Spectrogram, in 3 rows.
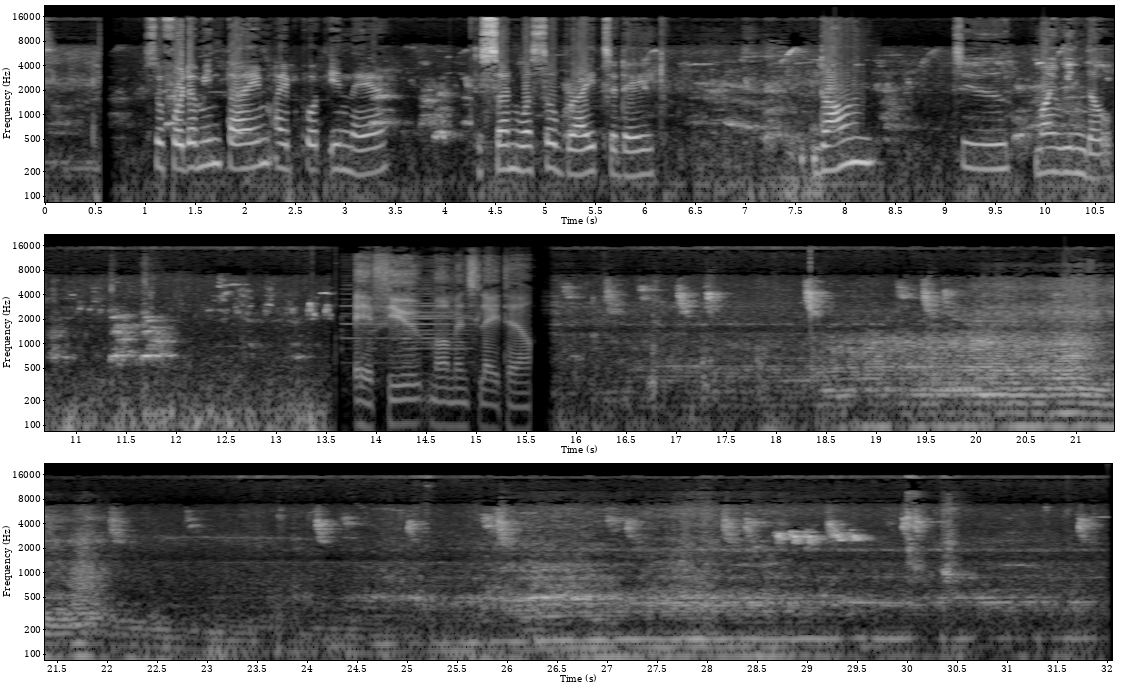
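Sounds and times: passing traffic rumble: 0.0s - 13.6s, 15.8s - 32.0s
bird chirps: 5.8s - 13.8s, 22.1s - 32.0s.

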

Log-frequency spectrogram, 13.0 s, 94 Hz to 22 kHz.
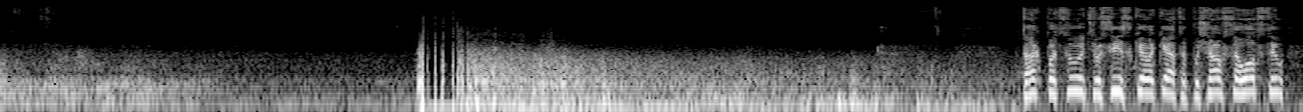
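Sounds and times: explosion blast: 0.0s - 2.4s, 4.1s - 10.2s
sharp cracks: 4.2s - 12.1s.

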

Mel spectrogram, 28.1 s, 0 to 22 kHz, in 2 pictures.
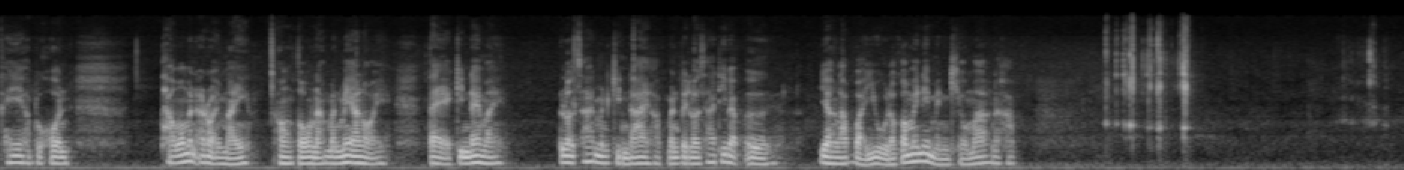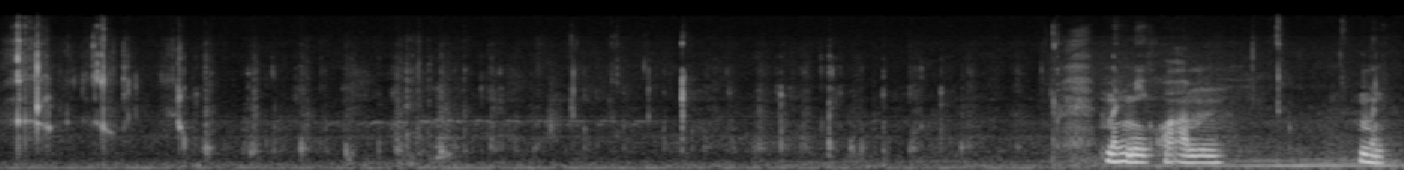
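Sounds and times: crisp crunches of biting: 11.0s - 12.0s, 13.4s - 24.7s
soft chewing clicks: 13.4s - 24.7s, 26.5s - 27.6s.

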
